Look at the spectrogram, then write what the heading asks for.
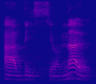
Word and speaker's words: adicional: You just need to pronounce the last one, the strongest, the last syllable. In this case, it's tal. In the second word, it's nal. In this one, it's nual, right?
